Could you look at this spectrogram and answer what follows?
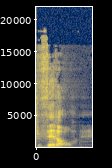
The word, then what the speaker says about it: victual: But actually, it used to be pronounced vittle. He goes, sir, it's spelled V-I-C-T-U-A-L. It's victual.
